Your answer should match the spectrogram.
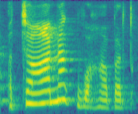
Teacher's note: अचानक पे हम ज्यादा बल दिए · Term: बलाघात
